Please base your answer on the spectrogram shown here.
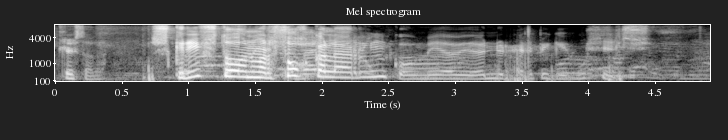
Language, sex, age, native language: Icelandic, male, 12, Icelandic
